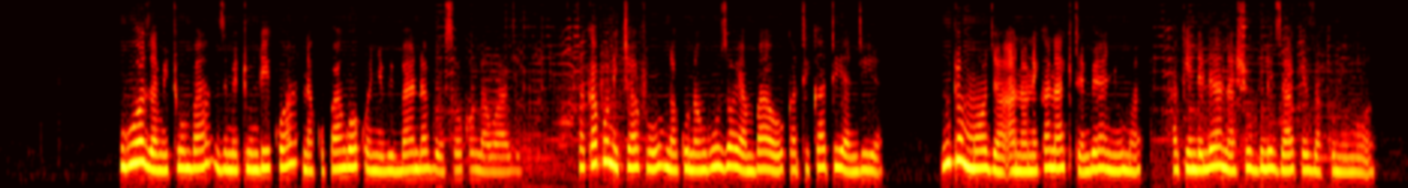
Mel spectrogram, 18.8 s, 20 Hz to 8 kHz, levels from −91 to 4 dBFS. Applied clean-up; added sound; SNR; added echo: neural separator model SepFormer DNS4.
